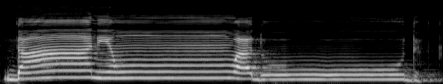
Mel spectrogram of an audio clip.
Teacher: دانیوں تنوین کے بعد واو آ گیا، یہاں پر ادغام مع الغنہ ہوگا، یعنی کہ ایک لفظ کو دوسرے لفظ میں ملا کر ناک میں آواز کو چھپا کر ایک الف کی مقدار میں غنہ کریں گے۔ دان ودود، وقف بالاسکان ہوا۔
